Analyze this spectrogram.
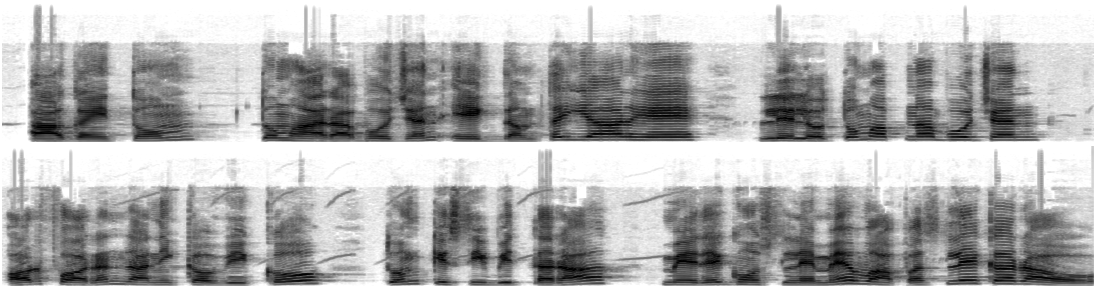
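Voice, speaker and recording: Squeaky and extremely high, this is a cartoonish character voice. It goes at a fairly slow pace. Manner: scheming.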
